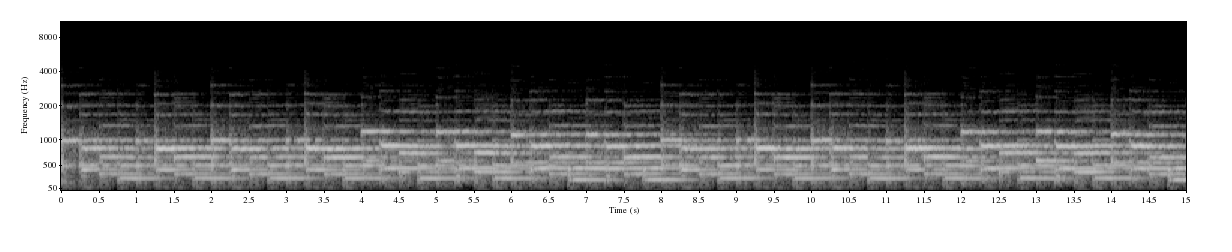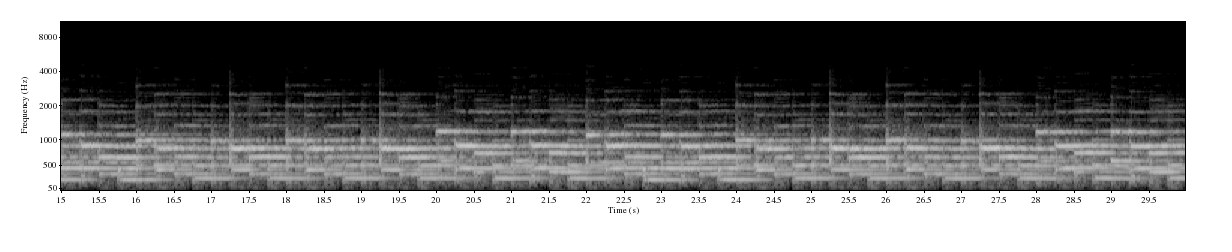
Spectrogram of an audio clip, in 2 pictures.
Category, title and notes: Music > Solo instrument
Piano loops 199 efect 4 octave long loop 120 bpm
free, 120, samples, pianomusic, 120bpm, simplesamples, reverb, simple, piano, loop, music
